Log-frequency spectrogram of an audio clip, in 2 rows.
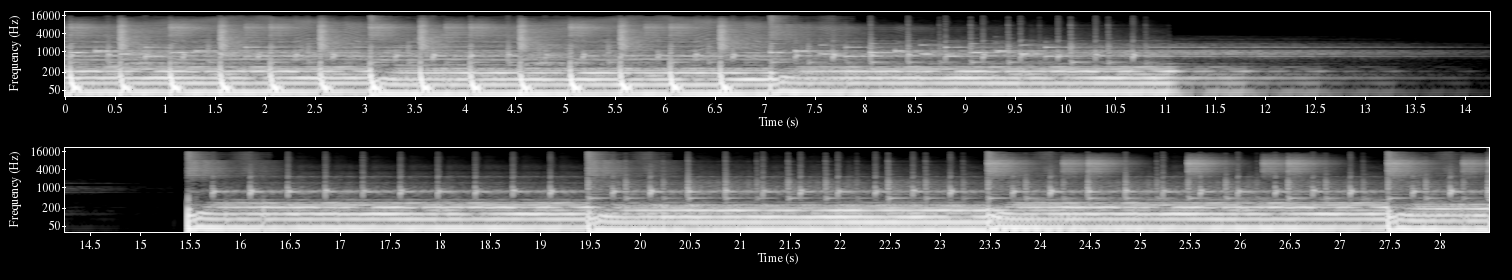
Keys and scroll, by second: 15.8 ctrl+z.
